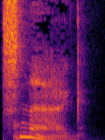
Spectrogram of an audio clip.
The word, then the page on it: snag: British English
